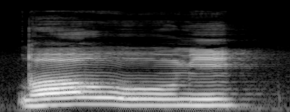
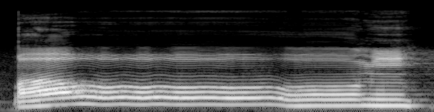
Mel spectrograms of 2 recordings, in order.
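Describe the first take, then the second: First: The 'qaw' sound is soft and short. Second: The 'qaw' sound is stretched out long. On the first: The speaker calls it right. "Yang betul qaumi" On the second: The speaker calls it wrong. "Atau dipanjangkan. Qaumi, salah"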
